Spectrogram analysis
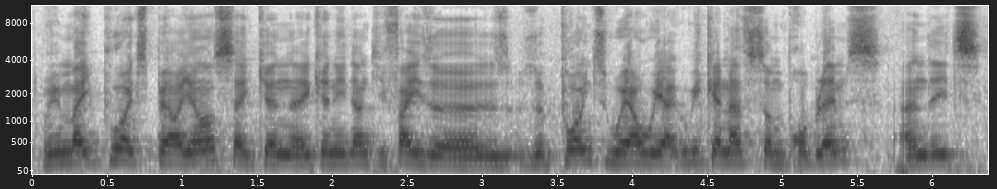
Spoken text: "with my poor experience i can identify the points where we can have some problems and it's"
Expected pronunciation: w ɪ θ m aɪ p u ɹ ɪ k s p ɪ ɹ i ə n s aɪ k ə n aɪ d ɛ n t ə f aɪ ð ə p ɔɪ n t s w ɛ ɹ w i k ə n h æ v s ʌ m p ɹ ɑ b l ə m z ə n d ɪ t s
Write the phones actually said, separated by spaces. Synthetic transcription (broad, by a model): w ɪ m aɪ p u ɹ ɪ k s p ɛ ɹ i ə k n aɪ k ə n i d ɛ n t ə f aɪ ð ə p ɔɪ n t s w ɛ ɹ w i k ə n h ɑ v s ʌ m p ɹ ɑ b l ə m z ə n d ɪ t s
